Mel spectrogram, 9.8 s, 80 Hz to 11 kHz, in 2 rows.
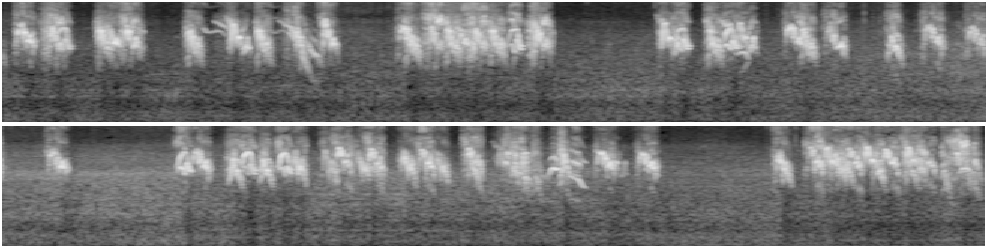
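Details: A flock of sparrows comes to be fed at a Tenmangu shrine on 16 January 2020. Bursts of sharp, high chirps run in rapid overlapping clusters, with short quiet gaps between volleys.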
